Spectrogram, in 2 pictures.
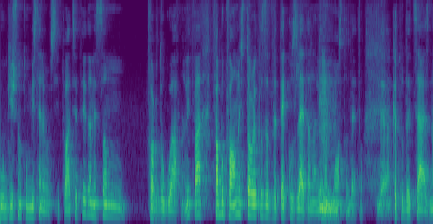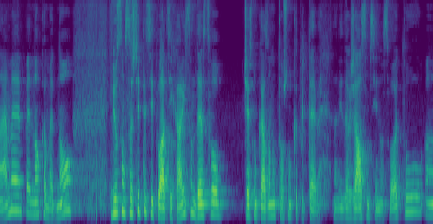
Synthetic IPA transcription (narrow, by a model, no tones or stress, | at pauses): lˠoɡ̟it͡ʃnot̪omislɛnɛvɐfsit̪uat̪sijət̪əid̪ɐnɛsɤm | t̪vɤɾd̪oɡlˠafnɐlit̪ovaɛt̪ovaɛbukvalˠnoɛist̪ɔɾijət̪əzɐd̪vɛt̪ɛkozlɛt̪ənɐlinɐmɔst̪əd̪ɛt̪oakɐt̪ɔd̪ɛt̪saɛznaɛmɛɛd̪nɔkɐmɛd̪nɔ | bilˠsəmfsɤʃt̪it̪ɛsit̪uat̪siːxaɾisɤmd̪ɛst̪vvɐlˠ | t͡ʃɛsnokazvɐnot̪ɔt͡ʃnokɐt̪ɔt̪ɛbɛnɐlid̪ɐɾʒalˠsəmsinɐsvɔɛt̪o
